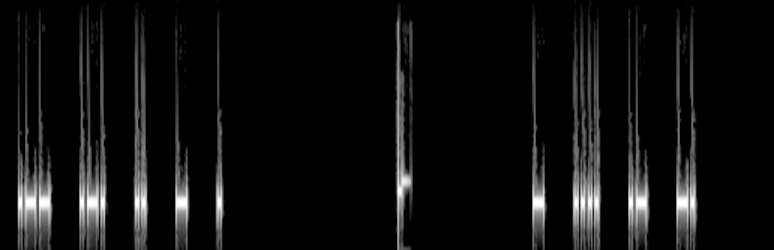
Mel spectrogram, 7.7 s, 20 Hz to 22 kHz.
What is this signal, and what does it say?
Morse code, heard as a keyed tone, about 34 wpm, spaced as for 20 wpm, 700 Hz. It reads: WRITE THAN
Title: 3x Character Spacing - Top 100 Words - 35wpm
